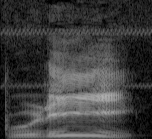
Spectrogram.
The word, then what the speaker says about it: pretty: Even though the letter is Y, the sound is E. Pretty.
